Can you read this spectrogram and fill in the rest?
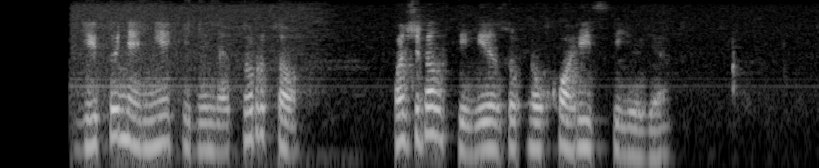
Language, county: Lithuanian, Panevėžys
